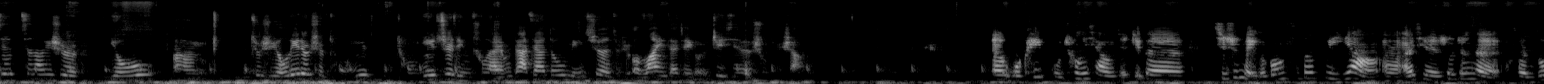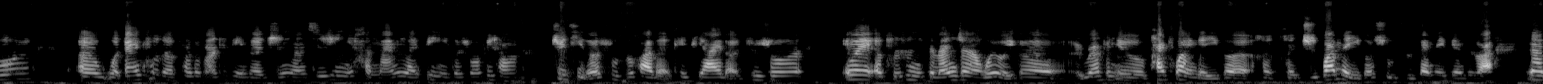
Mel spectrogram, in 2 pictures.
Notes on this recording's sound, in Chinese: 中美连线回放。直播非常反馈好，很多人要求回放，索性就上传到播客里，供大家回味。第一次录音效果不是很好，请大家多担待！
